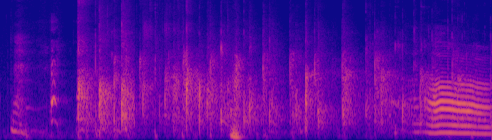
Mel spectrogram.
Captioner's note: audience applauding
